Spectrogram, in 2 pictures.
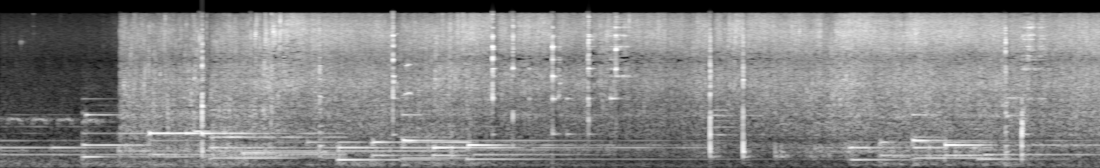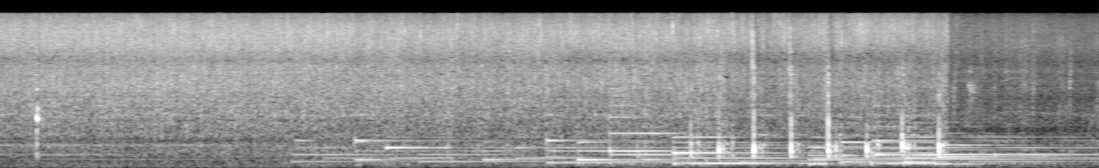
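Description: Coconut milk and red paste sizzling hard in a hot wok, with a metal spoon stirring and clinking against the pan. The sizzle starts about a second in and dies down near the end, over soft background music.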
